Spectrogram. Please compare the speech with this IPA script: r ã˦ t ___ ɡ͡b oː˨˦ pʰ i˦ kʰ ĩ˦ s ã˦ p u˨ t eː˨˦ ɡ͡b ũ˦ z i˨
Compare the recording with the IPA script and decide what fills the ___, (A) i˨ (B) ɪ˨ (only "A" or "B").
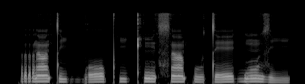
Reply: A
